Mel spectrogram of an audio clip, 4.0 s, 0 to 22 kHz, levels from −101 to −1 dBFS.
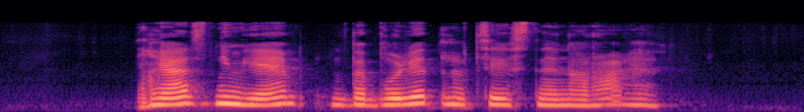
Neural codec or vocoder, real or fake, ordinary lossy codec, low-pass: autoencoder, 22.05 kHz, a latent of 192 numbers a frame, VITS, trained on one speaker; fake; none; none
